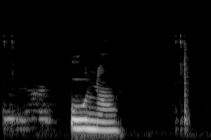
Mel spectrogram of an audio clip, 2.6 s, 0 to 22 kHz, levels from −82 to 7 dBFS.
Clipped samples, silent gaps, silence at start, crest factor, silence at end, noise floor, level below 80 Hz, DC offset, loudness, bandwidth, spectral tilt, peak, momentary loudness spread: under 0.1%; none; 0.05 s; 18 dB; 0.3 s; -75 dBFS; -68 dBFS; under 0.1%; -20 LUFS; 7.8 kHz; -8.5 dB/octave; -6 dBFS; 23 LU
